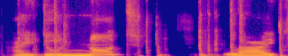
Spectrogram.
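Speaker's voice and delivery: slow, loud "do not" in two full words; emphatic DO NOT. Shown as a demonstration. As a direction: hammer out "do not", word by word. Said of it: "if I don't contract, it is emphasizing".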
